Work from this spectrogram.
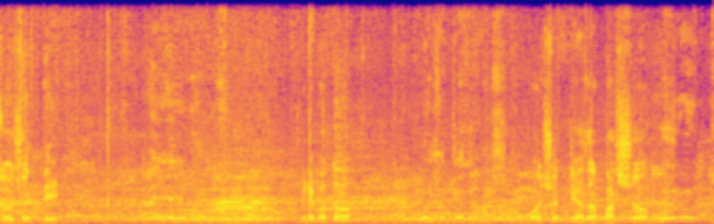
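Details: At a market in Sherpur, Bangladesh, Sahiwal bull calves being bought by a farmer give several low, wavering moos. Close human voices talking and crowd murmur are mixed in throughout.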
